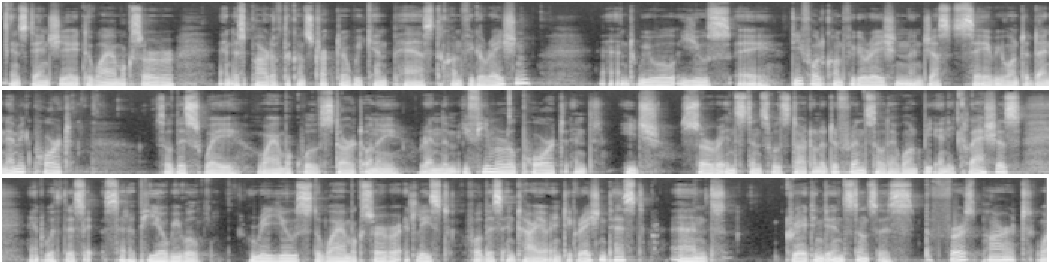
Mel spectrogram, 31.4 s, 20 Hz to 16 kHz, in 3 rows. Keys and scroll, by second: 5.3 Return, 11.9 Return, 13.6 ctrl+alt+super+l, 27.4 ctrl+x.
